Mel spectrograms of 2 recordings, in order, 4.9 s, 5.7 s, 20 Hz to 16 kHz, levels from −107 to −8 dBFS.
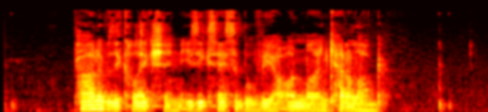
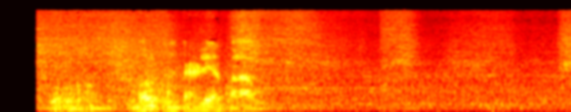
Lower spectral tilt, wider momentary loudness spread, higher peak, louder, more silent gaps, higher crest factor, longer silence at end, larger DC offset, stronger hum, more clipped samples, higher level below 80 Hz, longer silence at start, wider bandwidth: first, -5.5 dB/octave vs -4 dB/octave; second, 7 LU vs 20 LU; about the same, -8 dBFS vs -10 dBFS; about the same, -26 LUFS vs -27 LUFS; neither; about the same, 18 dB vs 20 dB; first, 0.5 s vs 0 s; neither; neither; neither; about the same, -56 dBFS vs -56 dBFS; first, 0.75 s vs 0.35 s; about the same, 11.5 kHz vs 11.5 kHz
